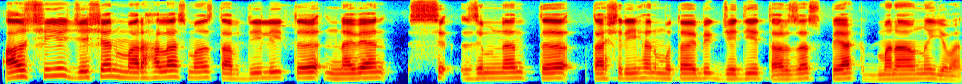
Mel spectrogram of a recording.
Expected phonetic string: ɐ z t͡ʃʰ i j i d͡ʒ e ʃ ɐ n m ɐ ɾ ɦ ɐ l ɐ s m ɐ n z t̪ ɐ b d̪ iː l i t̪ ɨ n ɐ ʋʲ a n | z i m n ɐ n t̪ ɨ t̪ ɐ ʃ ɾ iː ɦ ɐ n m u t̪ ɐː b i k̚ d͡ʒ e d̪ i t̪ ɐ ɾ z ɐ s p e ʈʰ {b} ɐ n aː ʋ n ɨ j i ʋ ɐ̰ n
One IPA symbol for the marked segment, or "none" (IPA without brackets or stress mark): m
